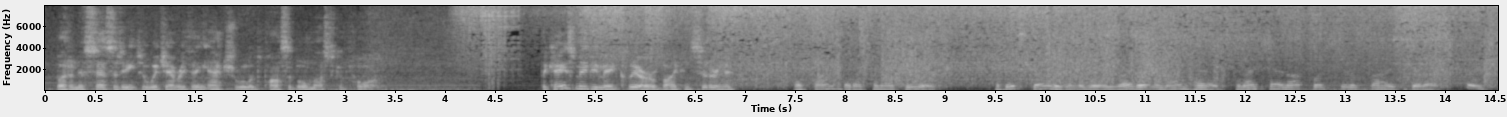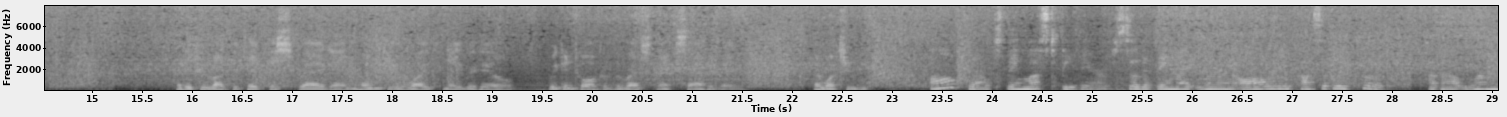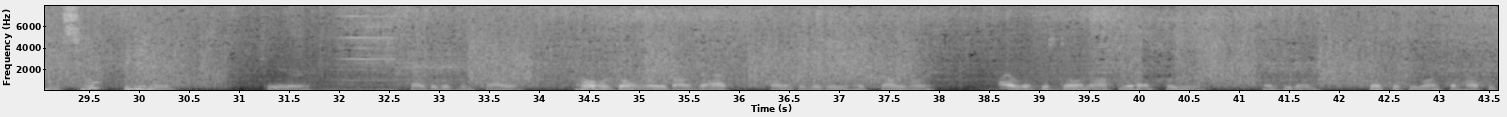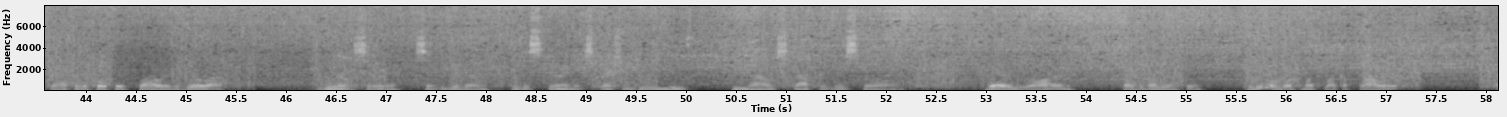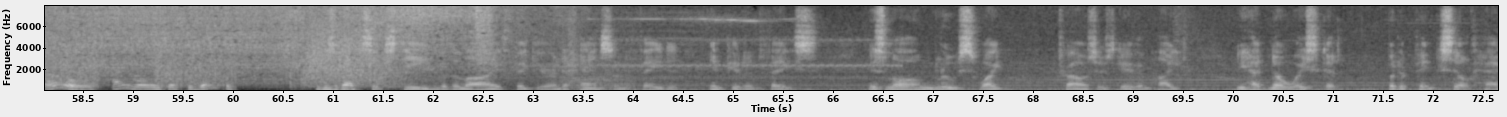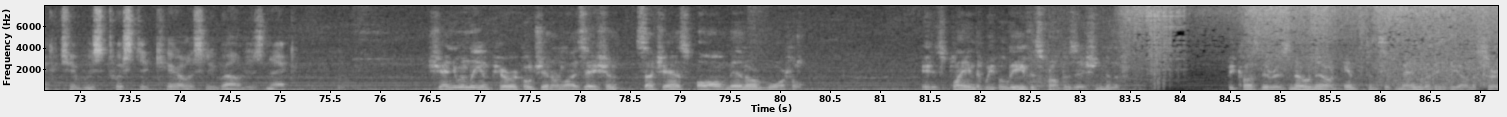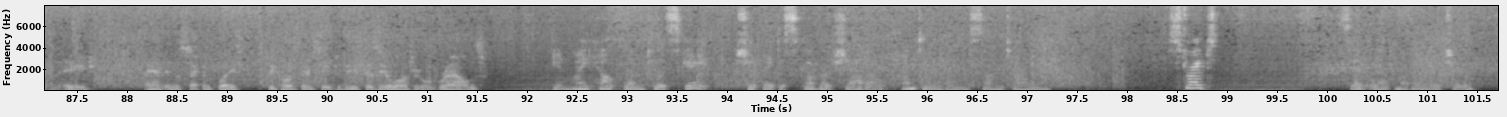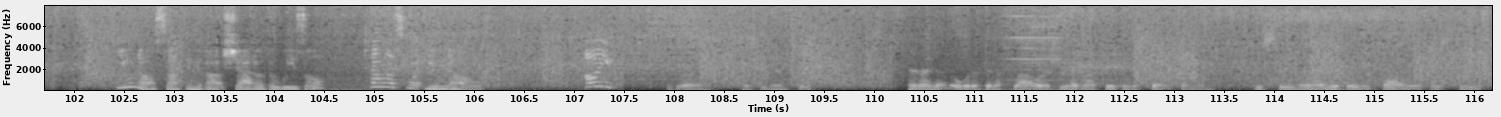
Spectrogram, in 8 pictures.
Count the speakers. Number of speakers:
4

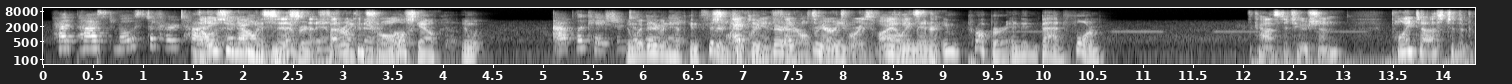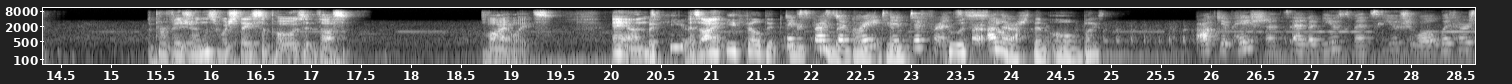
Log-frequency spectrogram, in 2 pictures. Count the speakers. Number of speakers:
3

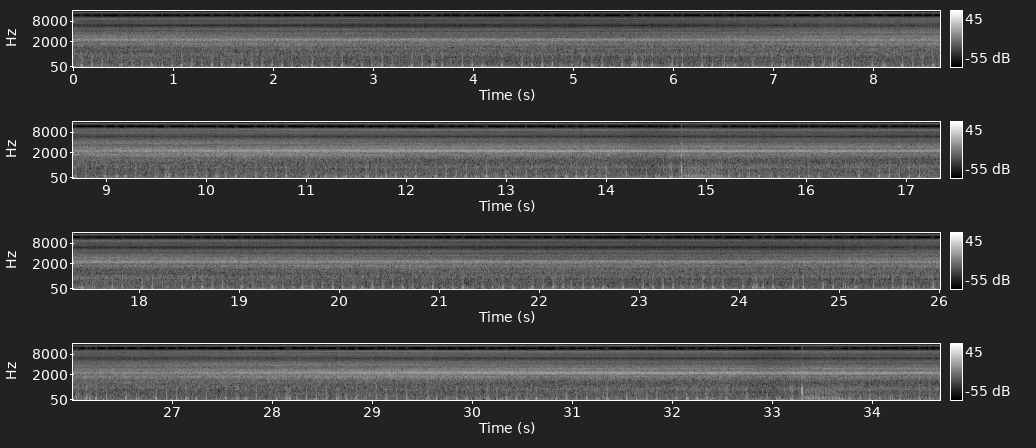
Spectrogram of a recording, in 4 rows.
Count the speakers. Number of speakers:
0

